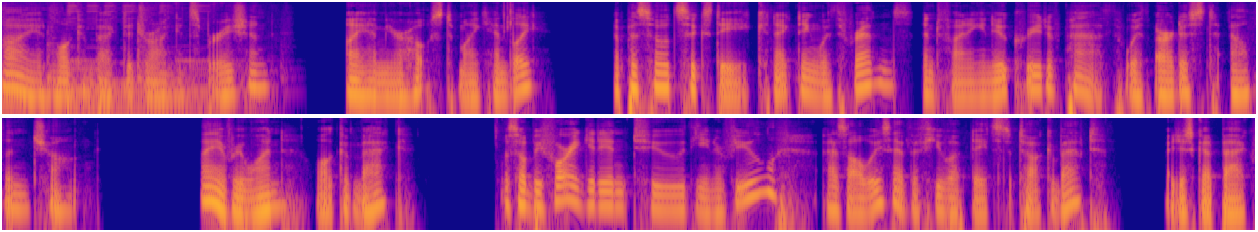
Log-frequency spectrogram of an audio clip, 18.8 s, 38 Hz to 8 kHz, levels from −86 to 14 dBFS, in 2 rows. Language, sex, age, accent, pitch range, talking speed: English, male, 40-59, American, 80-100 Hz, 170 wpm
